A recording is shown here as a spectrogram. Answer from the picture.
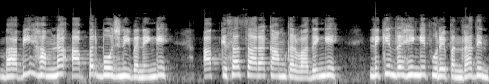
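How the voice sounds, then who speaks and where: In a cartoonish character voice, a woman speaks at an extremely high pitch and a moderate pace, keeping her loudness very even. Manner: emotional, insistent.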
